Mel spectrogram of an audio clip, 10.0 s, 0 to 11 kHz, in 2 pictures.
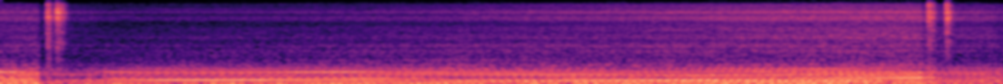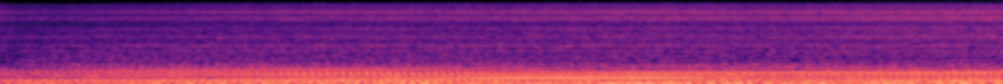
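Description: Ram pickup's TorqStorm-supercharged stock 5.7 Hemi V8 running under light throttle on the road, heard inside the cab. The engine is still cold and being warmed up. Its note shifts twice, each time with a brief sharp click: about a third of a second in and again around the middle.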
